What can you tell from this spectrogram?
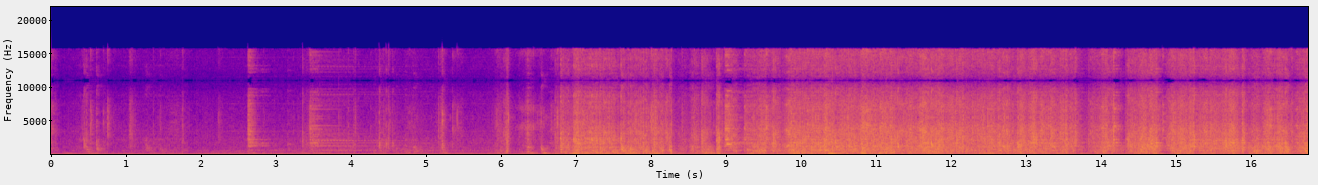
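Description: Bamboo rod binding machine wrapping thread around a glued rod section as the section is drawn through it. It makes a steady mechanical whir over a faint hum, getting louder about seven seconds in.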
